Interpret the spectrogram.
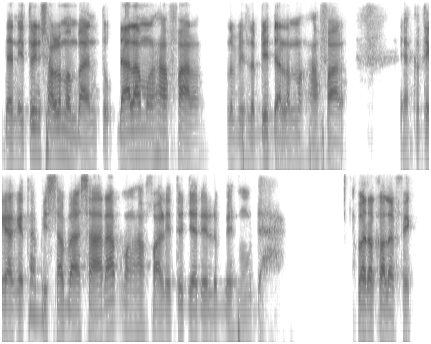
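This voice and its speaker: A man gives a religious lesson in a crisp, gravelly voice, pausing often on fillers and slowing to recite verses. The sound is dry and a little dull. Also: mid-range voice, level tone, sharp tone, no echo. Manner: hesitant, many fillers, slows to recite Arabic verses. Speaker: Islamic teacher. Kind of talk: religious lesson on Quran reading. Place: online study session.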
